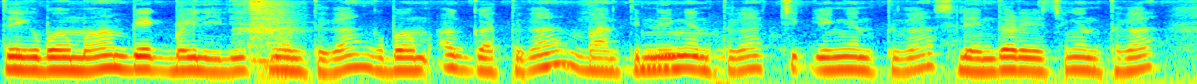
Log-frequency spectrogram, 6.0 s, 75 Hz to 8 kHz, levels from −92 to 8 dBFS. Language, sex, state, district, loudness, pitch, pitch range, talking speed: Wancho, male, Arunachal Pradesh, Longding, -13 LUFS, 165 Hz, 160-175 Hz, 240 wpm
